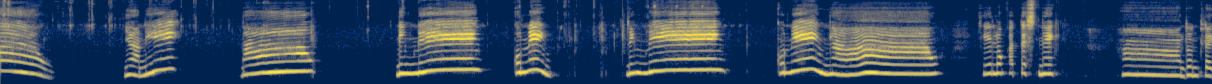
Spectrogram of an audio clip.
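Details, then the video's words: Female kitten indoors, disturbed while she wants to sleep, meowing repeatedly: about ten drawn-out, nasal meows, some swooping down, others rising and wavering, coming every second or so with brief pauses and a few quick chirpy notes. "Kitten 😻Don't Disturb She Want to Sleep!"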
